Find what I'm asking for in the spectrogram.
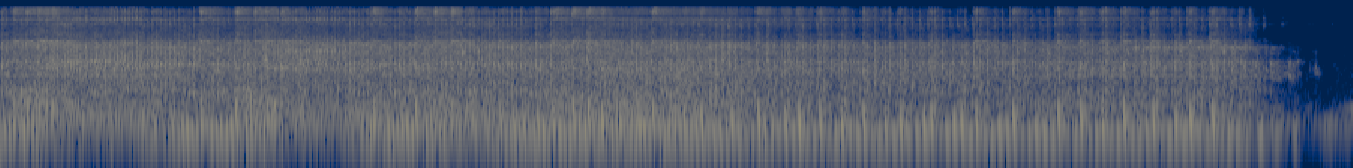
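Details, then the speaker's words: Yamaha RX two-stroke motorcycle lacking power, compression not tight: uneven idle with a harsh, rattly clatter over the exhaust beat before it shuts off; cracked piston. "Oke, dari suara mesinnya teman-teman bisa dengar, dan ini motor tenaganya kurang maksimal. Masalahnya kompresi kurang rapat, kedua membrannya terlalu berat."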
